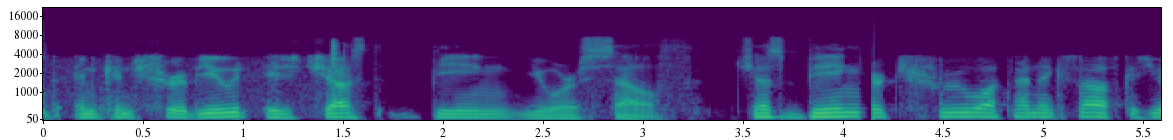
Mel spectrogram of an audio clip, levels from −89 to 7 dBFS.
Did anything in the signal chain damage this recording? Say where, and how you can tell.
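Yes. The opening 1.5 s sound like they come from a different, poorer microphone, most likely an input switched to a poorer device at the driver stage. Nothing reaches above 3.8 kHz, the background carries its own noise roughly 30 dB under the speech, and the level sits about 5 dB away from the rest. At 1.5 s the sound opens up with no silence at all. A codec drop would not restore bandwidth, and it would not shift the noise floor and level together.

At 4.07 s there is a handover gap in the network stage. The speech fades out within a few tens of milliseconds and stays silent for 80 ms until 4.15 s, when the new link starts carrying audio. Random packet loss would leave scattered, concealed holes while the tone stayed the same. This gap is a single clean silence, and the sound changes character immediately afterwards. That pattern points to the call moving between networks.

From 4.15 s to the end, the call falls back to narrowband, a change made in call processing and the codec. 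Before the gap, the HD Voice wideband codec carried the speech cleanly, with energy up toward 7 kHz. After it, nothing appears above 4 kHz, and the speech turns duller and raspy, which fits a low-rate narrowband codec around 6 kbit/s. A poorer microphone would change the noise and level, but here only the bandwidth and the coding texture change.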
